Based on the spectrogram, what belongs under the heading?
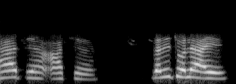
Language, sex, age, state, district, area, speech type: Bengali, female, 18-30, West Bengal, Uttar Dinajpur, urban, conversation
